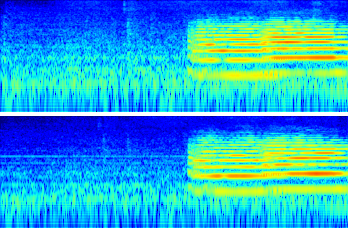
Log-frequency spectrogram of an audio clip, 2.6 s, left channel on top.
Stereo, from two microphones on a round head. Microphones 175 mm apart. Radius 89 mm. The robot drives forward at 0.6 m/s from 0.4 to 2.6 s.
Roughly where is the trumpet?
Left.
